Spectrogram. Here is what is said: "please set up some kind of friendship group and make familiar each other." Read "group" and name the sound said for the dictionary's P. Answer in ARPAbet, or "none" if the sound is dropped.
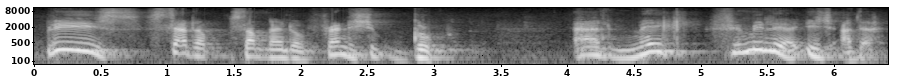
P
